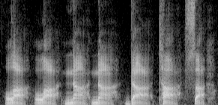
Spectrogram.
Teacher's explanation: they are all produced by touching the tip of your tongue to the alveolar Ridge behind the teeth none of these consonants even involve the teeth in any way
